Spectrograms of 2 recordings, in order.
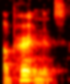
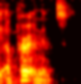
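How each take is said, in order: First: "Appurtenance" with a clear T: a-pur-te-nance. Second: "appurtenance" with no T sound: a-pur-nance; soft "appurtenance", T left out; without the T. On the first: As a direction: keep the T in "Appurtenance". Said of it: "typically it's appurtenance". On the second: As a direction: drop the T in "appurtenance". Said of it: "pronounce it without the T". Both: Shown as a demonstration.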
